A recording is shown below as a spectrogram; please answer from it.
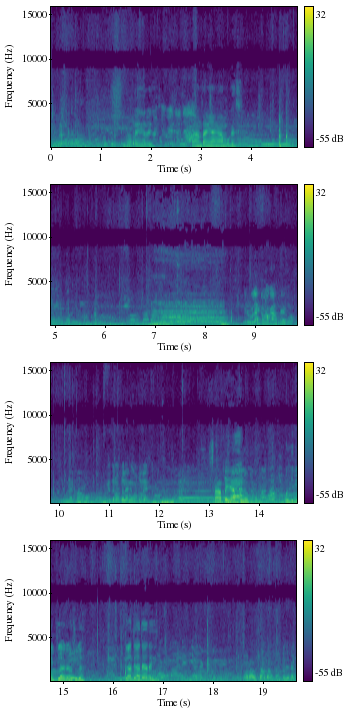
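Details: Bull rampaging as it breaks loose coming down off a truck in Indonesia, several loud drawn-out moos with rising and falling tones across the clip, mixed with shouting people and background music.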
